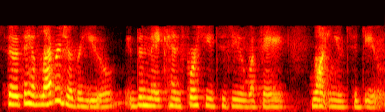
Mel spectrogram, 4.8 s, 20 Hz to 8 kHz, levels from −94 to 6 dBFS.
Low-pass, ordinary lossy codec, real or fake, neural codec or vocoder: 7.2 kHz; AAC, 16 kbps; fake; vocoder, 44.1 kHz, 128 mel bands, Pupu-Vocoder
